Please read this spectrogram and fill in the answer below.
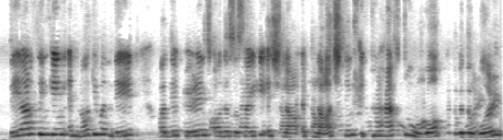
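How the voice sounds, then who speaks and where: Noticeable background noise runs under this recording. A woman talks at a fairly slow pace. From India, Gujarat. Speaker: panelist. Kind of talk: panel discussion.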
